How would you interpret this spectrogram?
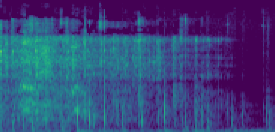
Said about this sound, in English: All right, Shorty, pull up them horses.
